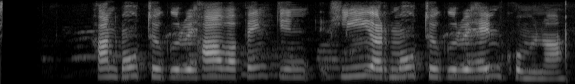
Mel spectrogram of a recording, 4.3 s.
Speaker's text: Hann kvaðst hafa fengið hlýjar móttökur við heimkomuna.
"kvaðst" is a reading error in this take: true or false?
true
